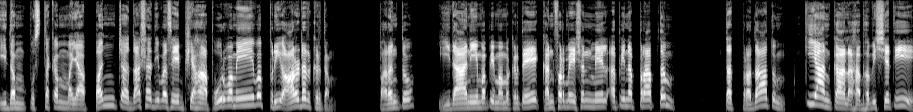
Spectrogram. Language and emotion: Sanskrit, angry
